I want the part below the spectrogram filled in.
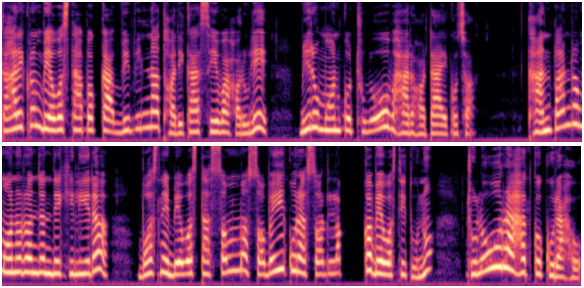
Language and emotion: Nepali, happy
